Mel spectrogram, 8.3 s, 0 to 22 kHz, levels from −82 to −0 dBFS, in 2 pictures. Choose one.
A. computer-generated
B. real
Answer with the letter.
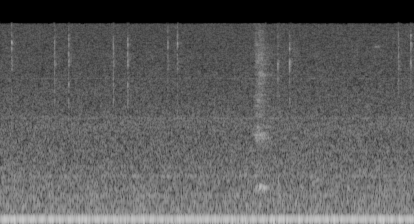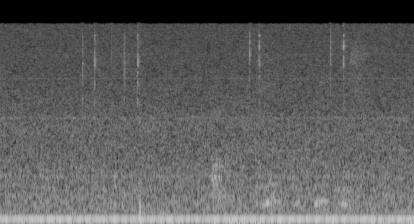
B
